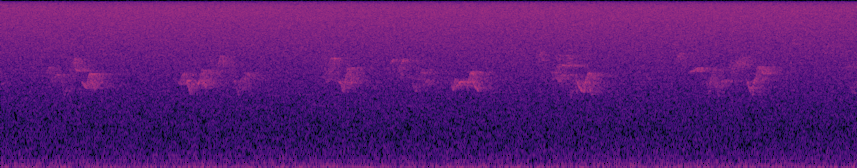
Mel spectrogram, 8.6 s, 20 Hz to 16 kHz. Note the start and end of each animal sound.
0.0s-2.7s: Red-eyed Vireo (Vireo olivaceus)
3.0s-8.6s: Red-eyed Vireo (Vireo olivaceus)

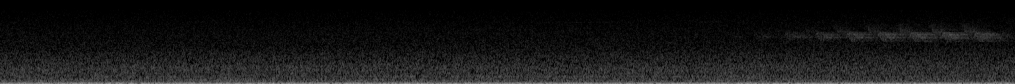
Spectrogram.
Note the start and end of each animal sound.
7.5s-10.2s: Ovenbird (Seiurus aurocapilla)

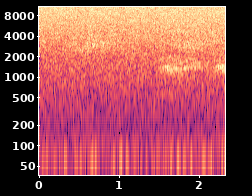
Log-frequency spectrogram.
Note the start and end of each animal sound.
0.0s-2.3s: Red-eyed Vireo (Vireo olivaceus)
1.3s-2.3s: American Crow (Corvus brachyrhynchos)

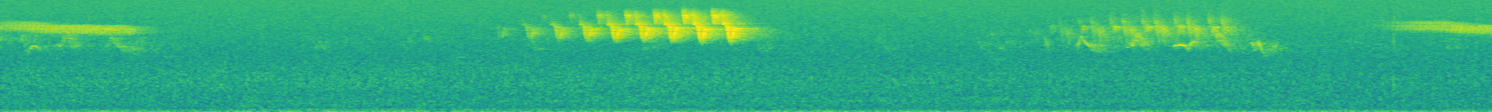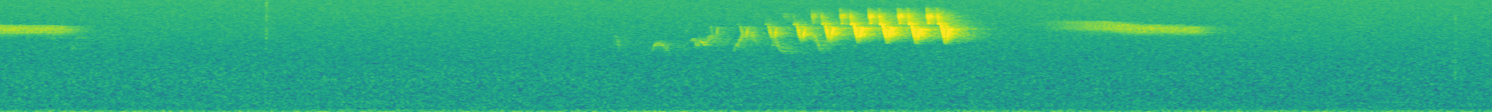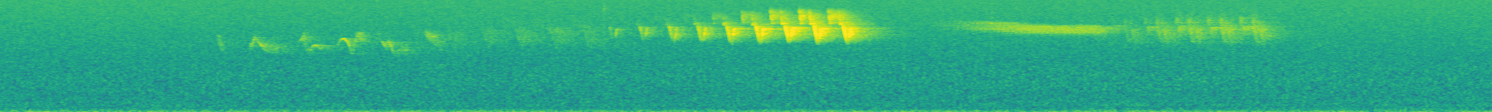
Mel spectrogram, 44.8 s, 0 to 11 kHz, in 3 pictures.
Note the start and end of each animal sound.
0.0s-1.0s: Scarlet Tanager (Piranga olivacea)
0.0s-1.6s: Pine Warbler (Setophaga pinus)
0.0s-5.3s: Red-eyed Vireo (Vireo olivaceus)
5.3s-8.0s: Ovenbird (Seiurus aurocapilla)
9.9s-12.9s: Scarlet Tanager (Piranga olivacea)
10.2s-12.8s: Ovenbird (Seiurus aurocapilla)
13.8s-15.8s: Pine Warbler (Setophaga pinus)
20.7s-22.9s: Scarlet Tanager (Piranga olivacea)
22.5s-24.8s: Ovenbird (Seiurus aurocapilla)
25.3s-27.2s: Pine Warbler (Setophaga pinus)
31.6s-34.4s: Scarlet Tanager (Piranga olivacea)
34.0s-38.5s: Ovenbird (Seiurus aurocapilla)
39.3s-41.0s: Pine Warbler (Setophaga pinus)
41.0s-42.8s: Ovenbird (Seiurus aurocapilla)

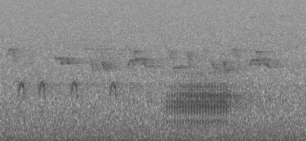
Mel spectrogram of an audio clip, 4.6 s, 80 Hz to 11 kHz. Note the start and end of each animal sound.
0.0s-2.1s: American Crow (Corvus brachyrhynchos)
0.0s-4.3s: American Robin (Turdus migratorius)
2.3s-4.4s: Hairy Woodpecker (Dryobates villosus)

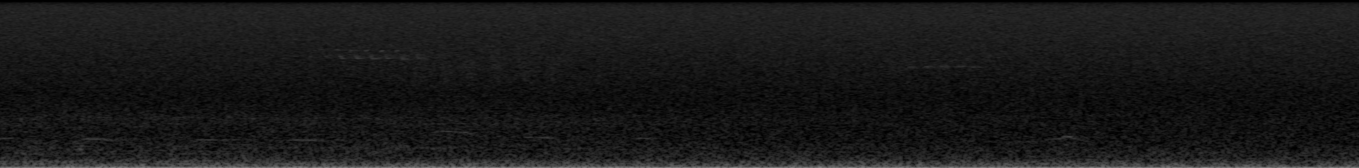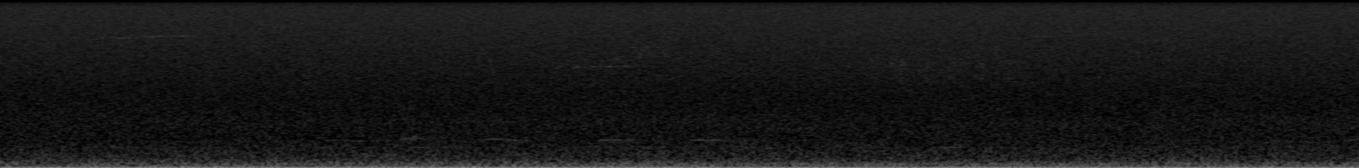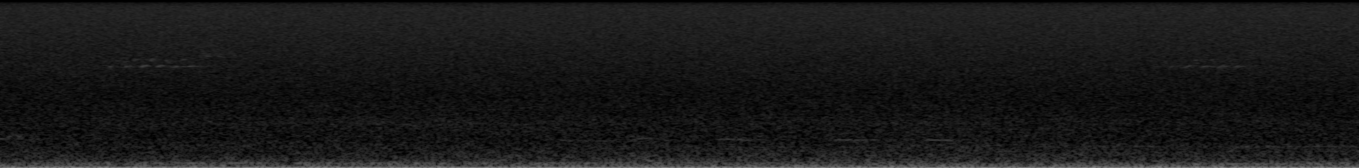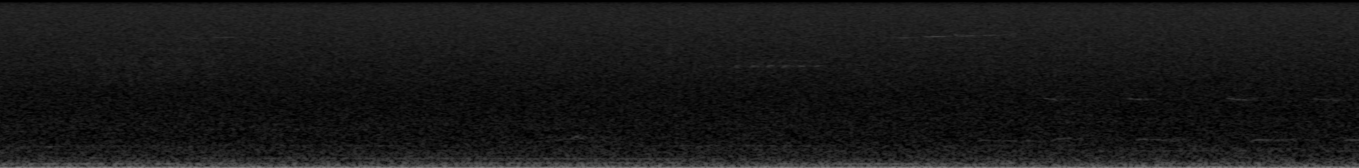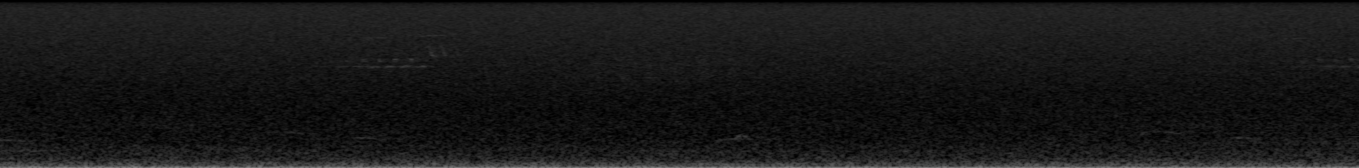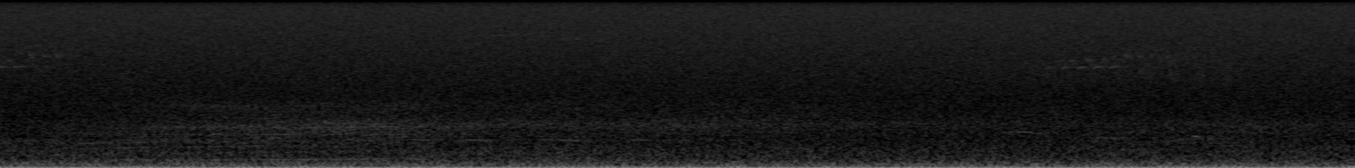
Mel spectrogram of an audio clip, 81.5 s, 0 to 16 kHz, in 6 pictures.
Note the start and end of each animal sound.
0.0s-3.3s: Mourning Dove (Zenaida macroura)
3.1s-4.4s: Yellow-rumped Warbler (Setophaga coronata)
4.0s-5.9s: Ovenbird (Seiurus aurocapilla)
4.5s-6.8s: Mourning Dove (Zenaida macroura)
8.8s-9.9s: Yellow-rumped Warbler (Setophaga coronata)
10.4s-10.9s: Mourning Dove (Zenaida macroura)
14.5s-15.6s: Golden-crowned Kinglet (Regulus satrapa)
16.8s-21.0s: Mourning Dove (Zenaida macroura)
19.1s-20.3s: Yellow-rumped Warbler (Setophaga coronata)
23.8s-24.6s: Golden-crowned Kinglet (Regulus satrapa)
27.1s-27.6s: Mourning Dove (Zenaida macroura)
28.2s-29.6s: Yellow-rumped Warbler (Setophaga coronata)
38.7s-39.8s: Yellow-rumped Warbler (Setophaga coronata)
41.5s-43.1s: Ovenbird (Seiurus aurocapilla)
42.3s-43.3s: Golden-crowned Kinglet (Regulus satrapa)
48.0s-49.2s: Yellow-rumped Warbler (Setophaga coronata)
49.6s-50.8s: Golden-crowned Kinglet (Regulus satrapa)
51.2s-54.2s: Blue Jay (Cyanocitta cristata)
51.2s-54.7s: Mourning Dove (Zenaida macroura)
57.7s-59.0s: Yellow-rumped Warbler (Setophaga coronata)
57.7s-59.0s: Golden-crowned Kinglet (Regulus satrapa)
57.8s-59.0s: Mourning Dove (Zenaida macroura)
67.4s-68.7s: Yellow-rumped Warbler (Setophaga coronata)
72.4s-73.8s: Golden-crowned Kinglet (Regulus satrapa)
78.2s-79.6s: Yellow-rumped Warbler (Setophaga coronata)

